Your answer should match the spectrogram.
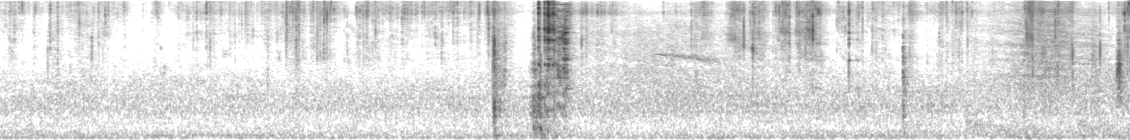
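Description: Quiet room tone with a low hum. About four seconds in, a brief click and then a short soft knock as a trimmed piece of raw beef tenderloin is laid down on a wooden cutting board.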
